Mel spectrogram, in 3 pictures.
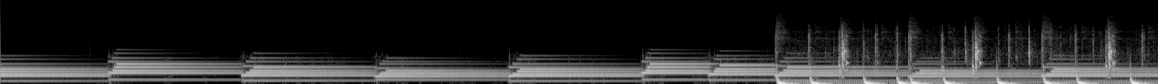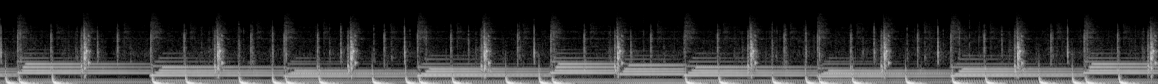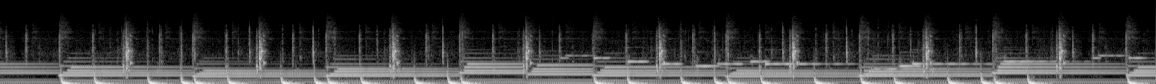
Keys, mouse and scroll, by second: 0.9 double click, 1.2 Tab, 1.9 middle click, 4.0-5.0 typing, 5.4 middle click, 6.2 shift+click, 6.9 i, 8.6 right click, 9.8 middle click, 10.2 Tab, 10.9 middle click, 11.6-12.6 scroll down 1, 12.9 shift+click, 15.4 typing, 16.5 right click, 18.2 shift+click, 19.2-19.5 typing, 23.8 Tab, 24.3-26.0 typing, 28.3 typing, 29.9 typing, 30.8 scroll up 1, 31.6-32.6 typing, 33.5 middle click.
